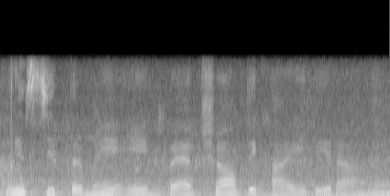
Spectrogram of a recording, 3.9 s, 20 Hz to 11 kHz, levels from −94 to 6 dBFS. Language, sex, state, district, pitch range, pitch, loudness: Hindi, female, Chhattisgarh, Raipur, 215-245 Hz, 220 Hz, -14 LUFS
